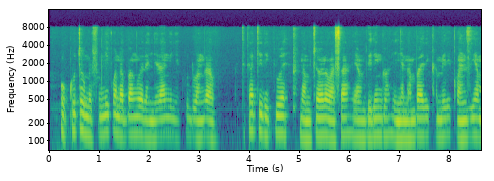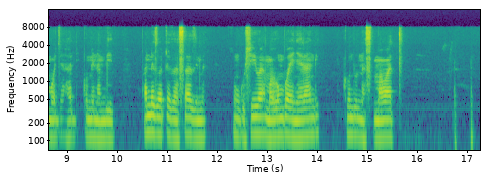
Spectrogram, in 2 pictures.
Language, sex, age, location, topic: Swahili, male, 25-35, Kisii, education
